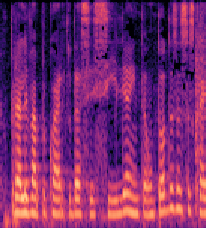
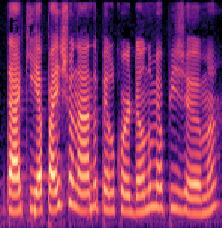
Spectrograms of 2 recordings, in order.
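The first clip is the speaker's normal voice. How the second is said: ordinary talk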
